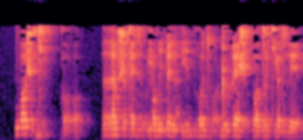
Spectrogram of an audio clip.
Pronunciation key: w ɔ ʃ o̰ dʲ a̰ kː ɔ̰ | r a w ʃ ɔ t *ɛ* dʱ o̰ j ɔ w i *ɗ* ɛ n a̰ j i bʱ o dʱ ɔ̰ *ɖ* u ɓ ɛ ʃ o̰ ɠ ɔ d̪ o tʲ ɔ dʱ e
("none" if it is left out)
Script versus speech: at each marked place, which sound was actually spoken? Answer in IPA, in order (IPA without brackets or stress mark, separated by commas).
ɛ, ɓ, ɖ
